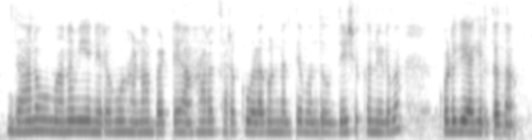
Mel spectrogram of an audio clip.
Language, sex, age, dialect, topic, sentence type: Kannada, female, 41-45, Central, banking, statement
